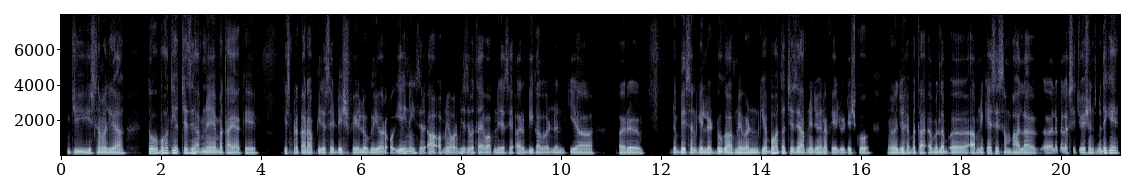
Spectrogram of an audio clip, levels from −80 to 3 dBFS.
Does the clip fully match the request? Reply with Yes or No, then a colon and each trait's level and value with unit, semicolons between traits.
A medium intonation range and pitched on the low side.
Yes: average, 3.1 semitones; very low, 85 Hz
